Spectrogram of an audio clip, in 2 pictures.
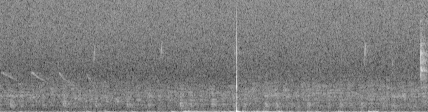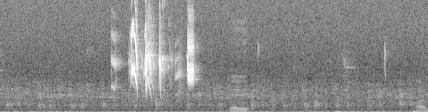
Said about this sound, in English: Three birds.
